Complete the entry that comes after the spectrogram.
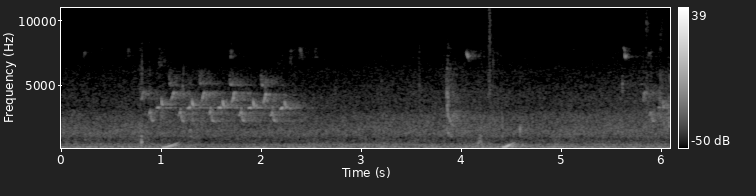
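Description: Quiet river ambience with a small bird giving a quick series of high chirps about a second in. Two brief low rising sounds come in the middle, the second louder.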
